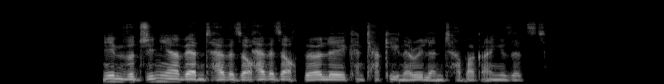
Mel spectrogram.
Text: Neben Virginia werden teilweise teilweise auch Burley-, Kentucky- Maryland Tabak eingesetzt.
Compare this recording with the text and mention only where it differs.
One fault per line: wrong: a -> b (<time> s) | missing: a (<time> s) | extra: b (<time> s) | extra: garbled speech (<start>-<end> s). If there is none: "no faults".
no faults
